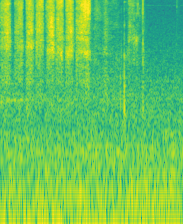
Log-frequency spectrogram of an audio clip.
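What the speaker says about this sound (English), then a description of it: "I will just run the sandpaper over the surface just lightly to remove the last of that surface paint" Sandpaper rubbed lightly over polymer clay bead caps in quick, even back-and-forth strokes, soft and close, about eight rhythmic passes followed by a few scattered light scrapes.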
